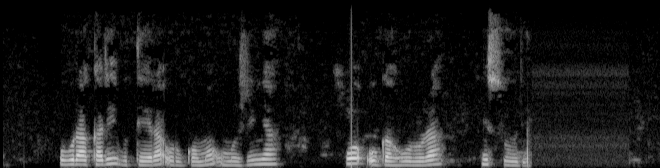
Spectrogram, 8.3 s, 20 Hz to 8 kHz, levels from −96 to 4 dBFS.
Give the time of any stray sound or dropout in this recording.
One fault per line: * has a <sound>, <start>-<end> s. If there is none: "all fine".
all fine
